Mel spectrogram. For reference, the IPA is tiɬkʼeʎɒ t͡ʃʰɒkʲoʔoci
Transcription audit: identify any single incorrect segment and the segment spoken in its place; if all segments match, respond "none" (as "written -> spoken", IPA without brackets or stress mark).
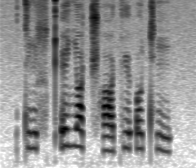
c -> cʰ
